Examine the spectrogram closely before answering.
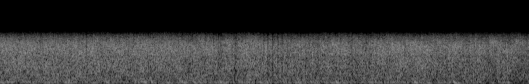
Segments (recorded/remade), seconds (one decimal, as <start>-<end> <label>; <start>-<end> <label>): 0.0-5.3 recorded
